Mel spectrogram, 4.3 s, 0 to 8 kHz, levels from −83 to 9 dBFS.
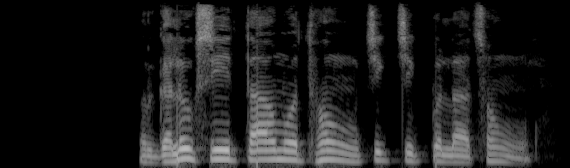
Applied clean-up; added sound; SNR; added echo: none; none; none; none.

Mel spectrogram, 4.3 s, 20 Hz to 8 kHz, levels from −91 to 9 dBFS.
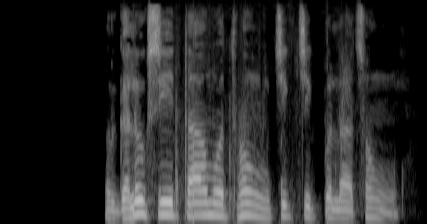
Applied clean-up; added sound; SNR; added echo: neural separator model SepFormer DNS4.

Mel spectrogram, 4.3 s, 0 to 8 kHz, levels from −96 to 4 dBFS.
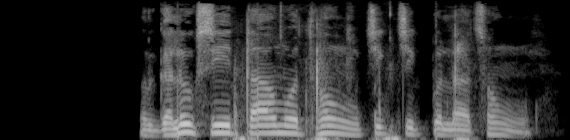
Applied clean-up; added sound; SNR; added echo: neural mask model Resemble Enhance denoiser.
